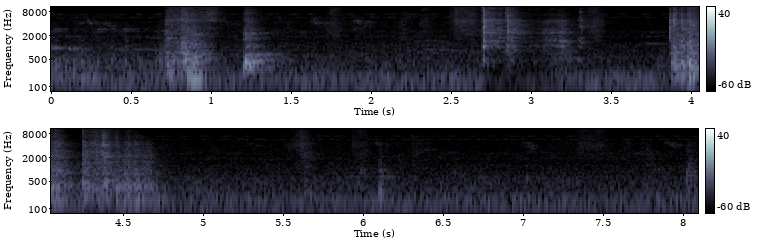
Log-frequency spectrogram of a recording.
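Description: Metal kitchen utensils and cookware clattering in three short bursts, about a second in, about three seconds in, and about four seconds in, the last the longest.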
